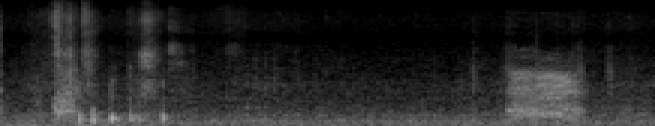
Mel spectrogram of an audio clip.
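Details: Indoors at a Tokyo breeder's cattery, young Maine Coon kittens George and Charlotte wander a room. A few soft clatters open the clip, then one bright, half-second kitten mew sounds near the end over quiet room noise.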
